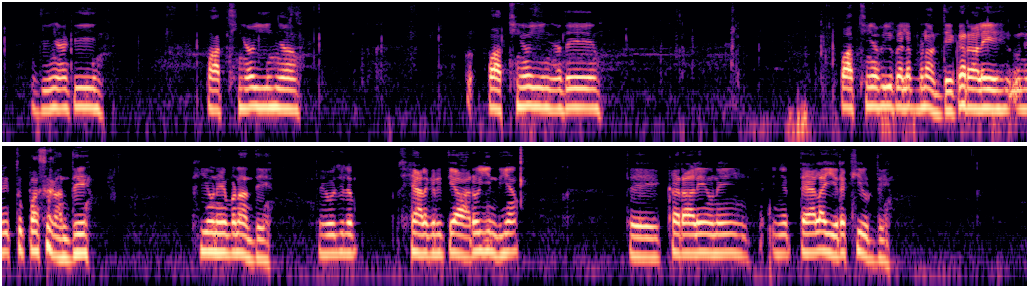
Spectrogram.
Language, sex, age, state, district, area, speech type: Dogri, male, 18-30, Jammu and Kashmir, Kathua, rural, spontaneous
